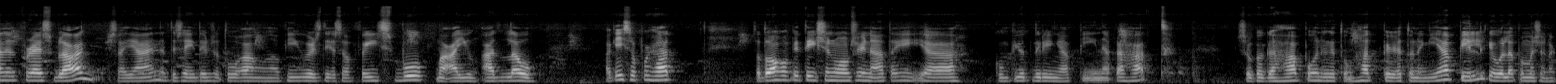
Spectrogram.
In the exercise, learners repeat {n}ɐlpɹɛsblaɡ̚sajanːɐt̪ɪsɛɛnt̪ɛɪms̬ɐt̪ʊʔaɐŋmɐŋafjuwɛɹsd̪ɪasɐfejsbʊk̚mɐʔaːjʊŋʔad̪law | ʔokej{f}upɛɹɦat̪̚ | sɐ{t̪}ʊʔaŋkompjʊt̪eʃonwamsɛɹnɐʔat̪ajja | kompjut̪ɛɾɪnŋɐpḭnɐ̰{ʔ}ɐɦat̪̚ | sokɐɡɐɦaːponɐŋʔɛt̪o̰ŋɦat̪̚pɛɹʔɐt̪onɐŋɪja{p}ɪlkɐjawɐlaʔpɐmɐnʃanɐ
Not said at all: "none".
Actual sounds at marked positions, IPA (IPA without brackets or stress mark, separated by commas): n, s, t̪, k, p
